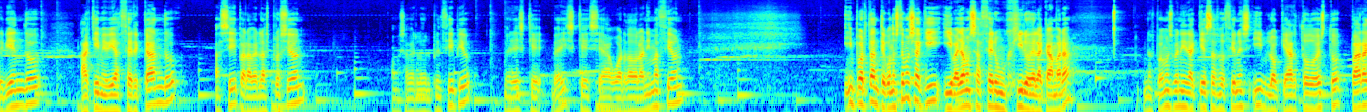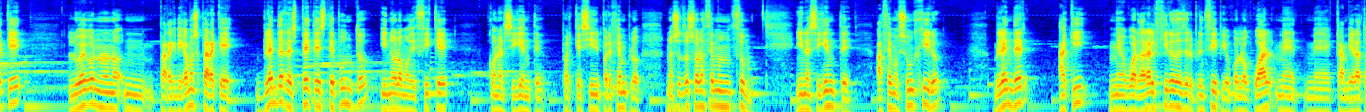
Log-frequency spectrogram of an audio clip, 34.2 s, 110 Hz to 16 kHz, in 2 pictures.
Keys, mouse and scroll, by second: 1.8 ctrl+middle click, 4.6 click, 6.1 space, 10.2 click, 14.9 click, 23.1 click, 27.3 click, 28.4 middle click.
